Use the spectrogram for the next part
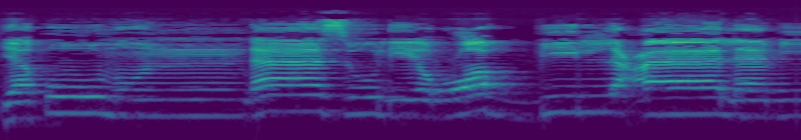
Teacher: When you hold your nose, the sound gets trapped. So it's coming through your nose, the noon shadda.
